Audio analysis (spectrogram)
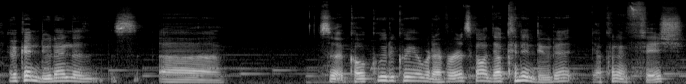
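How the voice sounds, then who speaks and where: A young man with a mid-pitched voice comments casually on a game. His talk is informal and slangy, with faint music behind it. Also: animated, normal speed, a little mellow. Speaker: gaming YouTuber. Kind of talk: casual let's-play commentary.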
